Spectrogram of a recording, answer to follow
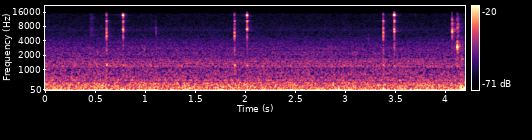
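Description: A few faint computer mouse clicks, some in quick pairs, over a low steady room hum, as CAD menu commands are selected.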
